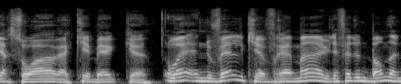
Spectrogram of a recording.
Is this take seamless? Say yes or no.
yes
